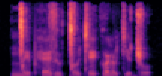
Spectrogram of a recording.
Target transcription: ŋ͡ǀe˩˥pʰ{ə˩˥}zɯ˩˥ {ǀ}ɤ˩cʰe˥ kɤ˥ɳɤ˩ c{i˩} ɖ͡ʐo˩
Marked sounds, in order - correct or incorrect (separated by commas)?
incorrect, correct, correct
